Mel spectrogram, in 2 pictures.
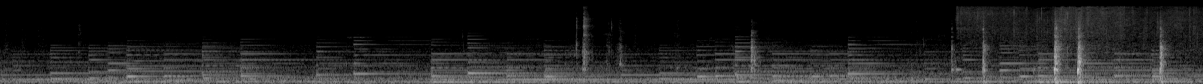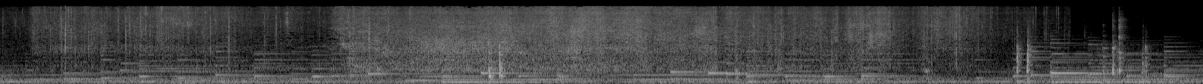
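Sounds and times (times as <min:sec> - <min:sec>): background music of held notes: 0:00.0 - 0:24.0
spatula stirring rice: 0:09.6 - 0:22.7
food sizzling in hot oil: 0:09.6 - 0:22.9.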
